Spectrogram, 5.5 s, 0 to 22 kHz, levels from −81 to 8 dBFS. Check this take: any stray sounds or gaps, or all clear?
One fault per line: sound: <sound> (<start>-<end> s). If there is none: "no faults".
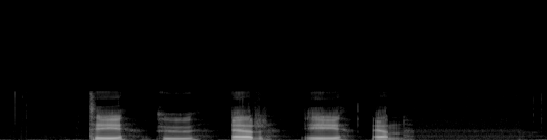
no faults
